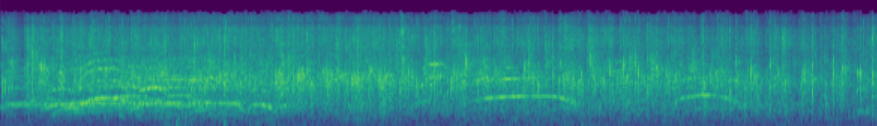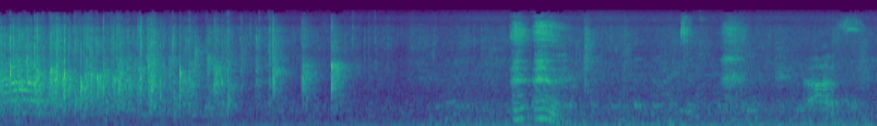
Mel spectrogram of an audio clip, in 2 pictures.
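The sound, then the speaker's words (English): Sustained audience applause with some cheering and whoops at a lecture event held in a bar, welcoming a speaker, strong at first, then thinning out into scattered claps and fading over about seventeen seconds. “Very warm round of applause, please,”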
